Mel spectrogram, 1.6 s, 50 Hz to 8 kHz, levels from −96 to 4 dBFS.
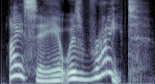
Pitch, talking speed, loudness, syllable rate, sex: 245 Hz, 195 wpm, -16 LUFS, 3.9 syllables/s, female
